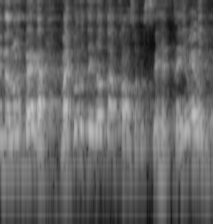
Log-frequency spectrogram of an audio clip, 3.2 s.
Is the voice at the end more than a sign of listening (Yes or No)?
No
